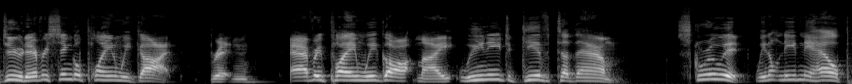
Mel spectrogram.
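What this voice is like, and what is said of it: Put-on accent imitating another person. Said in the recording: “I don't know why I'm trying to abuse accents today”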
